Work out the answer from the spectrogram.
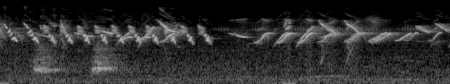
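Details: Coleiro 'baderna' song blend for training captive birds: a rapid high trill with two short lower notes beneath it early on. After a short break, a series of louder, sweeping downslurred whistles follows.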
